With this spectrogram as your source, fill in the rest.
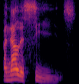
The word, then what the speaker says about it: analyses: So for example we have um analysis is analyses sis becomes ses this is from I believe it's from Greek and notice also the pronunciation it's not e it's ease analyses crisis crisis.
